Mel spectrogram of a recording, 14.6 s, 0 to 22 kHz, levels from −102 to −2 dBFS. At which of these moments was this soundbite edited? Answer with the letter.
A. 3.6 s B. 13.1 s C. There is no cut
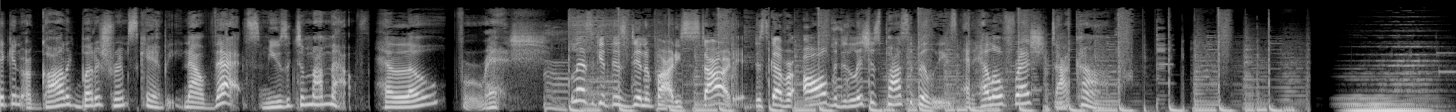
B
